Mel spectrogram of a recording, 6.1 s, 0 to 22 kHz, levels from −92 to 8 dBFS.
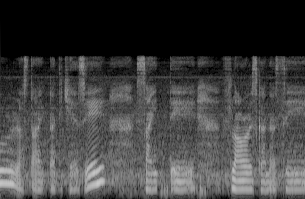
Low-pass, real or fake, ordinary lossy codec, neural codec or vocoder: none; fake; none; codec, 16 kHz, 8 kbps, FreqCodec, larger model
